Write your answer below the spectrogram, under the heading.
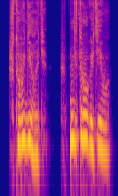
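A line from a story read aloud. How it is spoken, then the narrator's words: Defensive shriek. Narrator (Russian): взвизгнула Алиса, кратко встав на защиту своего обидчика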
